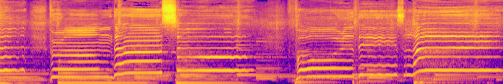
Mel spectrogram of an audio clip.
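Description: Small jazz combo playing a slow ballad: double bass, drums with cymbals, and guitars, under a lead line of long held notes that slide up into pitch and waver with vibrato.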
